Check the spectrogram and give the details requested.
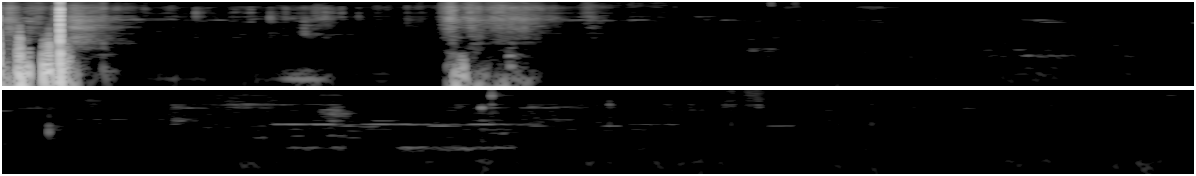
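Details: Two short knocks or thumps in a quiet small room, then near silence with only a faint, brief tone.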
